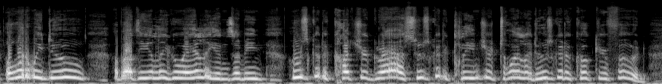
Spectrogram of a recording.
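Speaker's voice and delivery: high, prissy mock of a rich guest; mocking rich liberal. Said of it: "I like it when they start talking about".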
